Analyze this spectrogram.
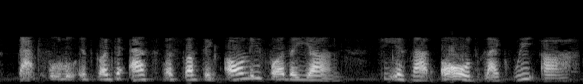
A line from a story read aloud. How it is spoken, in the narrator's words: they moaned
